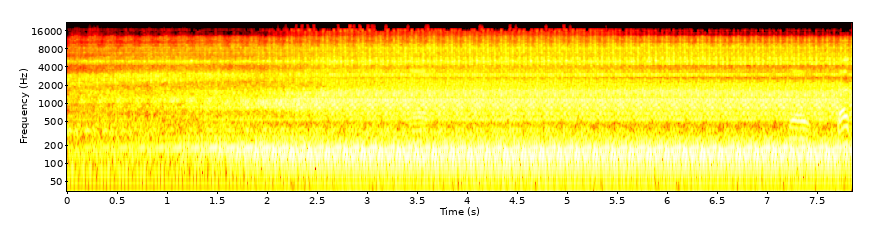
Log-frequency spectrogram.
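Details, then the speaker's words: 2003 6.0 diesel on a cold start, fuel pressure gauge struggling to build pressure. After a hard start it idles with a slightly uneven pulsing beat about three per second; rough idle from low fuel supply pressure, with an ICP system problem also suspected. "But this is a problem, too. And we this could be the reason it's cranking along like that."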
